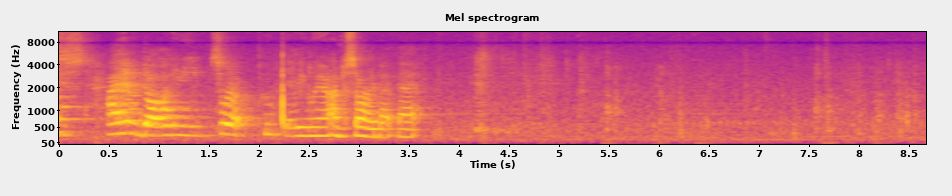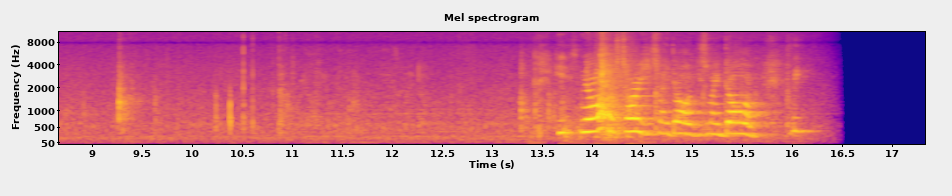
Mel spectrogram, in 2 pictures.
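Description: A child talks close by.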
